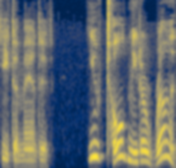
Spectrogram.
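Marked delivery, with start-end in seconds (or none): 1.2-2.4 very high, quavering, trembling voice. Narrating a story: she answers the man who told her to run, trembling voice. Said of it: "she answered in a trembling voice".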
